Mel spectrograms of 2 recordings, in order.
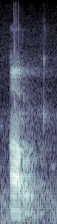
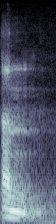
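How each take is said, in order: First: The n is dropped and merged into r. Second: A clear n sound is pronounced. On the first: The speaker calls it right. "We'll be saying Ar. As if there is no Nun at all" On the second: The speaker calls it wrong. "We shouldn't say An"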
